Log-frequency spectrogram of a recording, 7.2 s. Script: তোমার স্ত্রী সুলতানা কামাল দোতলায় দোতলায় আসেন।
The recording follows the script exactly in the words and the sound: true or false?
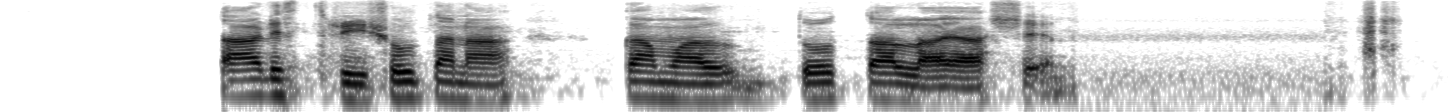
false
